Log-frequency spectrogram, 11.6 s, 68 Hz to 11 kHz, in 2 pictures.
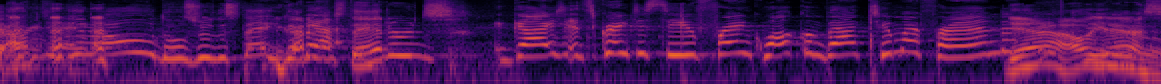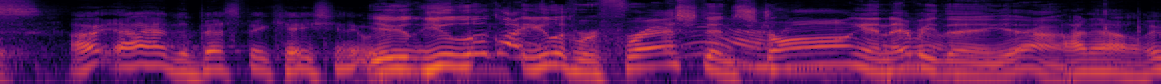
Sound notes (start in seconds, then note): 0.0 laughter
